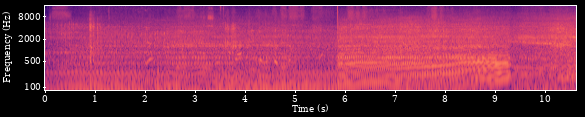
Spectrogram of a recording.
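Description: A 2024 Aprilia Tuono V4 1100 Factory motorcycle's V4 engine roars loudly and continuously during a ride, with rising and shifting revs; a brief voice may come through under the engine noise.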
